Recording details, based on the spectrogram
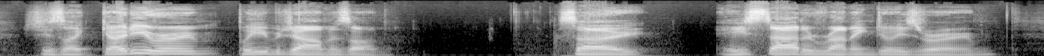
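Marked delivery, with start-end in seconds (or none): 0.4-1.9 irritated, angry, sharp snapped bark. Retelling another adult snapping at the child: imitating someone snapping angrily. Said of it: "Nikita ended up snapping".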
